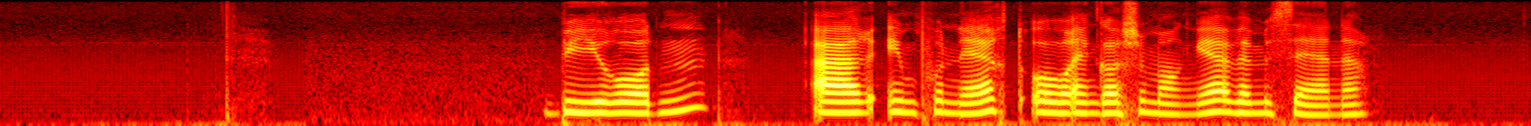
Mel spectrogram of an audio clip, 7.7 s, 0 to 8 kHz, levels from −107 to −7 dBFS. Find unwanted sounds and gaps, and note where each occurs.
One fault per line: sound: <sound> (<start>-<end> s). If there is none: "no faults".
no faults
